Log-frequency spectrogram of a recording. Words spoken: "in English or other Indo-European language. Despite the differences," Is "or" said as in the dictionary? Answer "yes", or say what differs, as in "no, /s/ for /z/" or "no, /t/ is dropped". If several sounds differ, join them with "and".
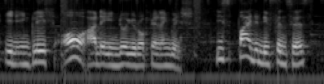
no, /l/ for /ɹ/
